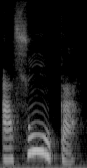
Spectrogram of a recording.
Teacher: Já também temos a sílaba tônica, que é o su. Então, é paroxítona.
